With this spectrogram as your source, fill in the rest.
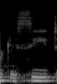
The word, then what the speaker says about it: receipt: It is silent in words like cupboard, pneumonia, salem, receipt, etc.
